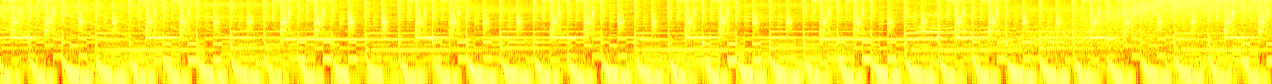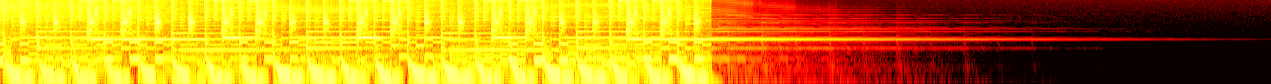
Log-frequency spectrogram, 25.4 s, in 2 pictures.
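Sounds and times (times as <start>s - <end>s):
drum and bass music: 0.0s - 19.9s.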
